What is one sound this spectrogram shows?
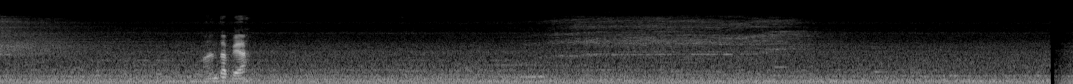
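A train glides slowly past with a steady low rumble.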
